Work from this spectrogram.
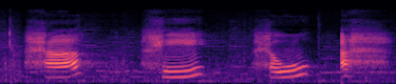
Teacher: Kalau ha di bagian tengah-tengah tenggorokan dan suaranya tipis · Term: huruf ha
